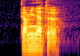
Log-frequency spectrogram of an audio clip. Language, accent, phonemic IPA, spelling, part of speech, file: French, France, /tɛʁ.mi.na.tœʁ/, terminateur, noun, LL-Q150 (fra)-terminateur.wav
- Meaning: terminator (all meanings)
